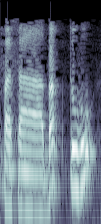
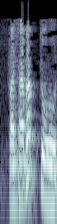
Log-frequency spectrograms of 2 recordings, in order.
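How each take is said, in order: First: The vowel after the s is long. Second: The vowel after the s is short. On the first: I raced against him. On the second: I beat him.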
